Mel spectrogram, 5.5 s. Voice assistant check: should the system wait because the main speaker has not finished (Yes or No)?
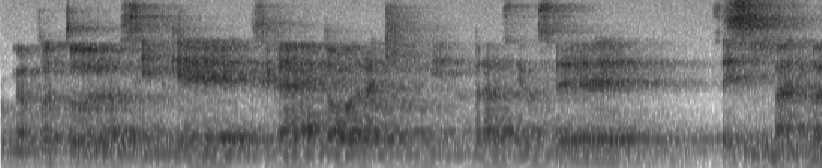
No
